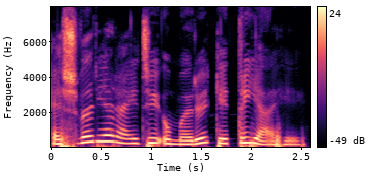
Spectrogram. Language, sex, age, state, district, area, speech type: Sindhi, female, 18-30, Gujarat, Junagadh, urban, read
